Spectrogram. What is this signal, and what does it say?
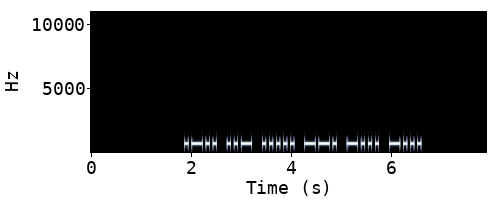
Morse code, heard as a keyed tone, about 17 wpm, 700 Hz. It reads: LU5GBB
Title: DXCC-100 Call Signs - 6 Characters - 17wpm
